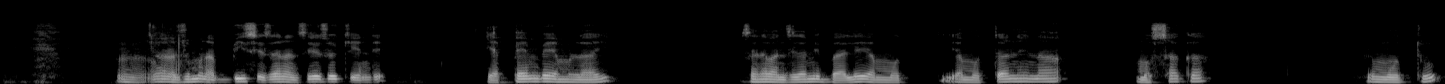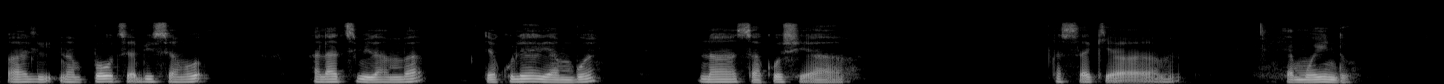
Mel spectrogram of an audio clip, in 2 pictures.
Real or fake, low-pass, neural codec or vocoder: real; 7.2 kHz; none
